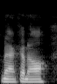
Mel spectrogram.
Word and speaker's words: Mackinac: Mackinac. It's spelled Mackinac, but it's pronounced Mackinac. We're going to try to go to Mackinac Island.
